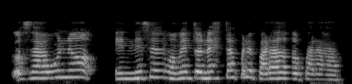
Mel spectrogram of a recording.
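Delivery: usual speaking voice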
